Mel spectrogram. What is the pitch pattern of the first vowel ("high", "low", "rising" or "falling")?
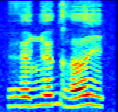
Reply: low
